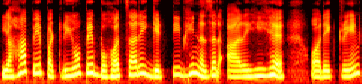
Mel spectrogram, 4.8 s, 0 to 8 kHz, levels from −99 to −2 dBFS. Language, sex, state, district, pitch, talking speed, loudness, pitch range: Hindi, female, Uttar Pradesh, Budaun, 200 Hz, 200 wpm, -14 LUFS, 180-245 Hz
